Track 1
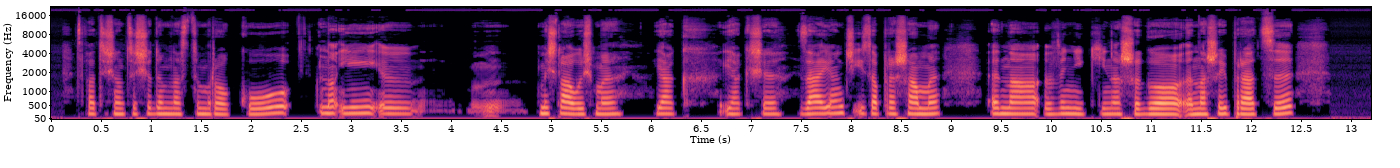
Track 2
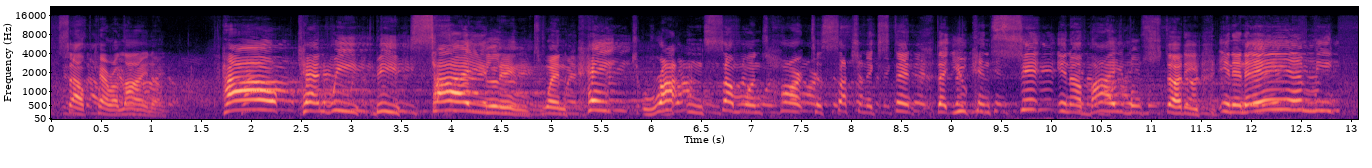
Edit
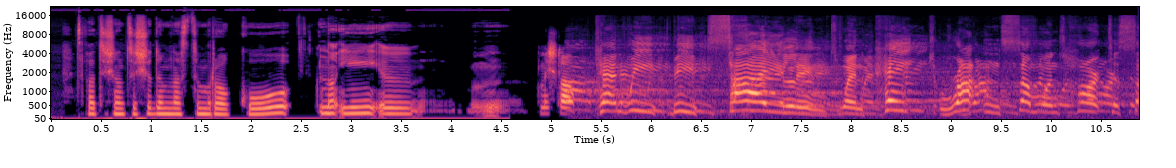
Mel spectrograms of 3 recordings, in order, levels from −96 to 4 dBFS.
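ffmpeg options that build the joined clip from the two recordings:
-filter_complex "[0:a]asettb=1/sr,asplit=3[a][b][c];[a]atrim=end=4.594[d];[b]atrim=start=4.59:end=5.22,asetpts=PTS-STARTPTS,afade=t=in:d=0.004:c=qsin,afade=t=out:st=0.626:d=0.004:c=qsin,highpass=f=430:w=0.5412,highpass=f=430:w=1.3066,equalizer=f=480:t=q:w=4:g=-7,equalizer=f=710:t=q:w=4:g=6,equalizer=f=1.2k:t=q:w=4:g=8,equalizer=f=3.8k:t=q:w=4:g=6,lowpass=f=4k:w=0.5412,lowpass=f=4k:w=1.3066[e];[c]atrim=start=5.216[f];[d][e]acrossfade=d=0.004:c1=hsin:c2=qsin[g];[g][f]acrossfade=d=0.004:c1=qsin:c2=hsin,apad=whole_dur=10.88,atrim=end=10.88,atrim=end=5.22,asetpts=PTS-STARTPTS[h];[1:a]atrim=start=2.17:end=7.91,asetpts=PTS-STARTPTS[i];[h][i]acrossfade=d=0.08:c1=tri:c2=tri"

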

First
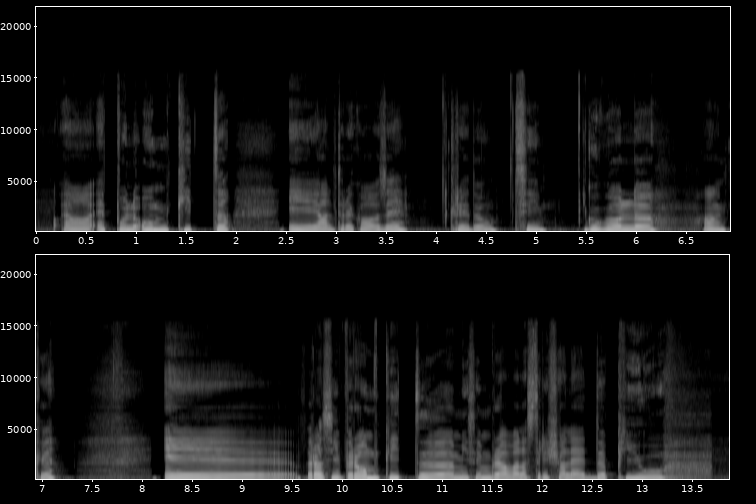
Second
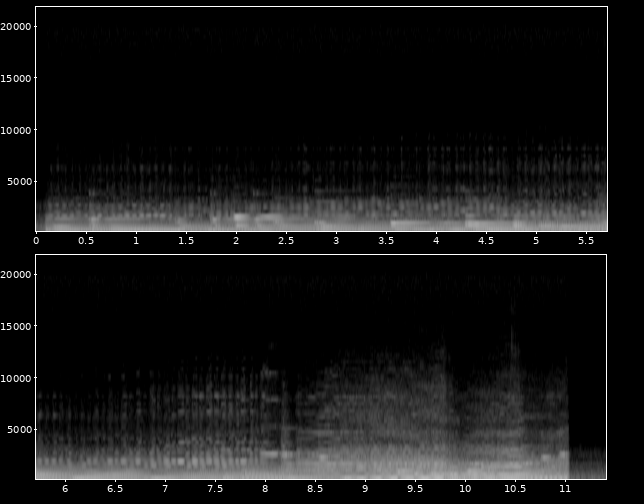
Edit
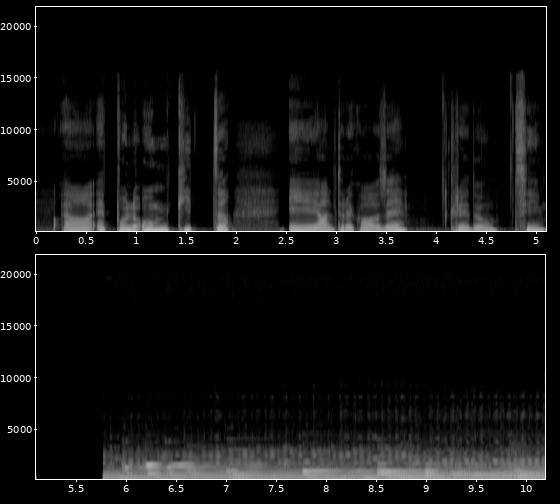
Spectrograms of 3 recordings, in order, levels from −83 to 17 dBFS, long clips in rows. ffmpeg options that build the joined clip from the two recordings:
-filter_complex "[0:a]apad=whole_dur=10.19,atrim=end=10.19,asplit=2[a][b];[a]atrim=end=5.11,asetpts=PTS-STARTPTS,afade=t=out:st=5.106:d=0.004:c=hsin[c];[b]atrim=start=5.11:end=5.78,asetpts=PTS-STARTPTS,volume=0[d];[1:a]atrim=start=1.56:end=5.97,asetpts=PTS-STARTPTS,afade=t=in:d=0.004:c=hsin[e];[c][d][e]concat=n=3:v=0:a=1"

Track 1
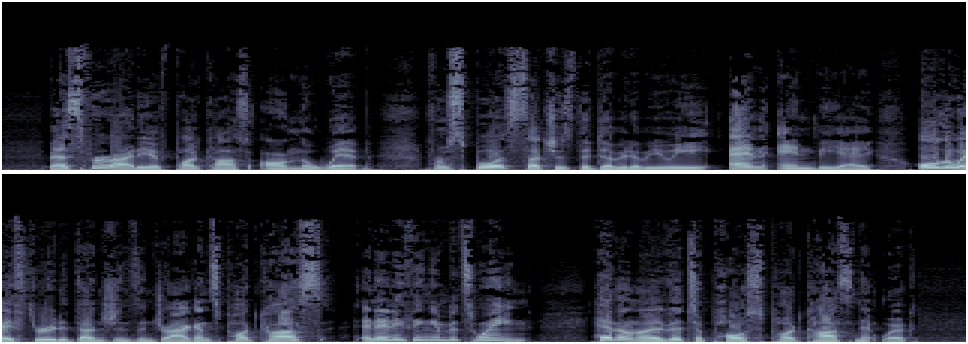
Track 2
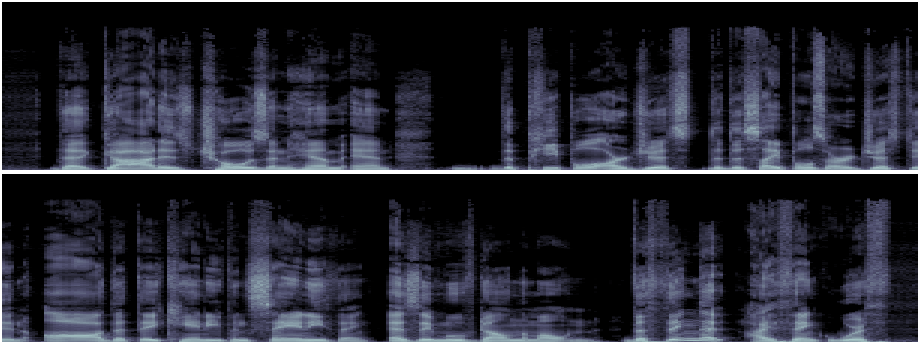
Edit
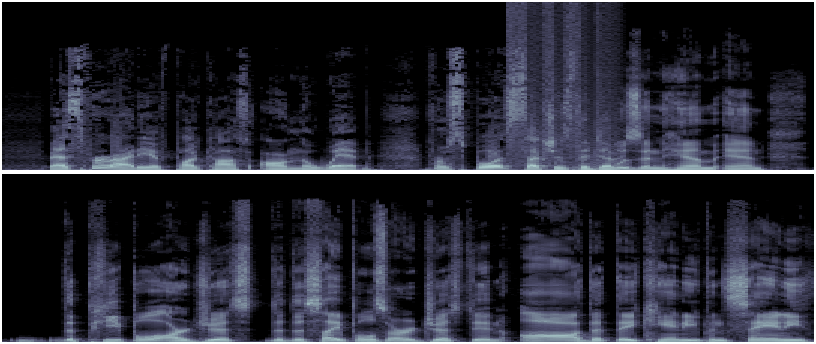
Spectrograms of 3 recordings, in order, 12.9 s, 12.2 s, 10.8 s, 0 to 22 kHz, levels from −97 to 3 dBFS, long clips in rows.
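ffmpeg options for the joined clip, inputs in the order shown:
-filter_complex "[0:a]asettb=1/sr,asplit=3[a][b][c];[a]atrim=end=3.354[d];[b]atrim=start=3.35:end=4.16,asetpts=PTS-STARTPTS,afade=t=in:d=0.004:c=qsin,afade=t=out:st=0.806:d=0.004:c=qsin,aeval=exprs='val(0)+0.5*0.015*sgn(val(0))':c=same[e];[c]atrim=start=4.156[f];[d][e]acrossfade=d=0.004:c1=hsin:c2=qsin[g];[g][f]acrossfade=d=0.004:c1=qsin:c2=hsin,apad=whole_dur=10.83,atrim=end=10.83,atrim=end=4.16,asetpts=PTS-STARTPTS[h];[1:a]atrim=start=1.57:end=8.34,asetpts=PTS-STARTPTS[i];[h][i]acrossfade=d=0.1:c1=tri:c2=tri"

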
